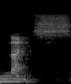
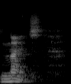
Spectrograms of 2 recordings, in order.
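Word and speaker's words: gneiss: shouldn't have that one number four is called nice it's pronounced nice not nice and this is a an example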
